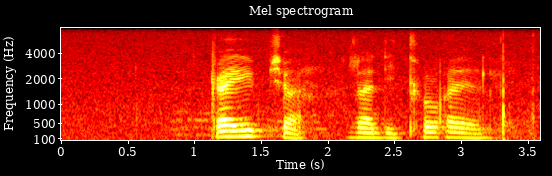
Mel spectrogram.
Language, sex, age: Northern Sotho, male, 22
